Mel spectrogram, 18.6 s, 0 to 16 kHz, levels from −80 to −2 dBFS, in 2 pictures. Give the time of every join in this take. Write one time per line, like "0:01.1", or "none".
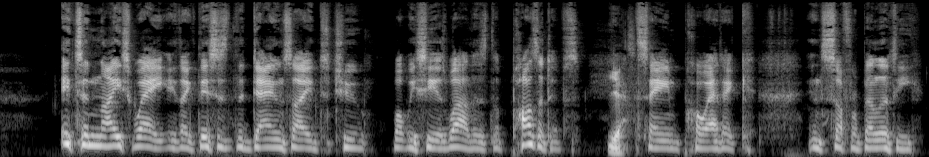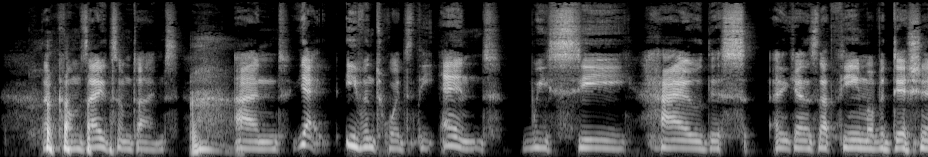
0:06.3
0:14.4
